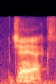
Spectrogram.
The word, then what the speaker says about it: JX: have Tyrant versus Jiang Ji. Is that how you pronounce it? JX, I say.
